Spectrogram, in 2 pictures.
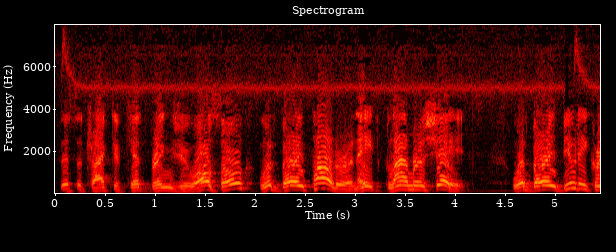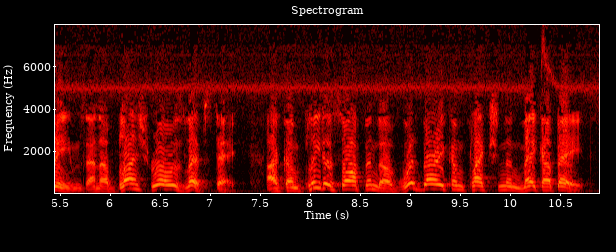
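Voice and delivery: ordinary delivery

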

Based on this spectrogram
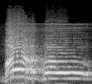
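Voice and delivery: loud wake-up call to Paul; bright wake-up shout. Acted. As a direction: shout it across the room to wake him. Calling out to sleeping Paul.

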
